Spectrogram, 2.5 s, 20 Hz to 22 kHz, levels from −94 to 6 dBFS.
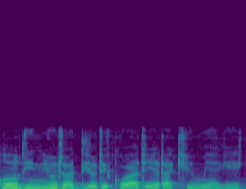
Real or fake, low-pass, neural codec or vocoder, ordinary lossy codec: fake; 7.2 kHz; codec, 16 kHz, 8 kbps, FreqCodec, larger model; none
